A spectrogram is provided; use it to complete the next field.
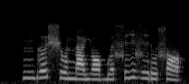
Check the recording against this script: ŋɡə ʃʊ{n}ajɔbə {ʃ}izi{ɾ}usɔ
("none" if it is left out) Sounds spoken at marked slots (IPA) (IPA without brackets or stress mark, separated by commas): n, s, ɾ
